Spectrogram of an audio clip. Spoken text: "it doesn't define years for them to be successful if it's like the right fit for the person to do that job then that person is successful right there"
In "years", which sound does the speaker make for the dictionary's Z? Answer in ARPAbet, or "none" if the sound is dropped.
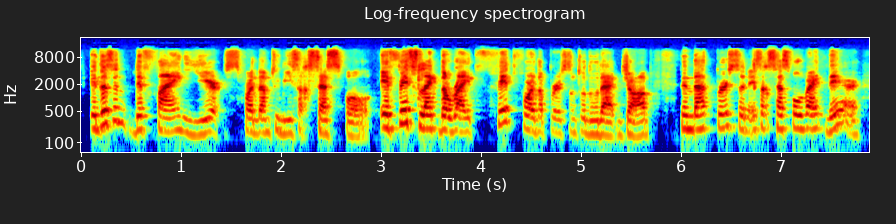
S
